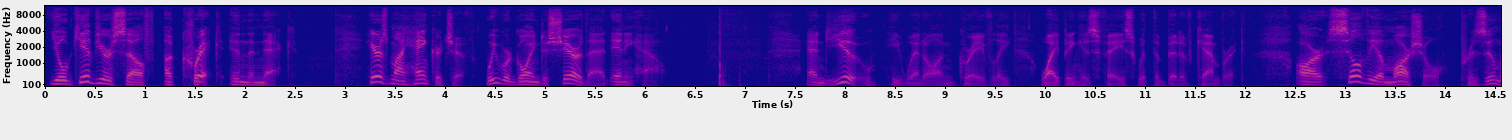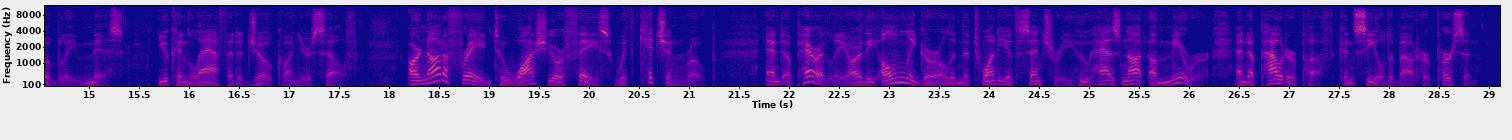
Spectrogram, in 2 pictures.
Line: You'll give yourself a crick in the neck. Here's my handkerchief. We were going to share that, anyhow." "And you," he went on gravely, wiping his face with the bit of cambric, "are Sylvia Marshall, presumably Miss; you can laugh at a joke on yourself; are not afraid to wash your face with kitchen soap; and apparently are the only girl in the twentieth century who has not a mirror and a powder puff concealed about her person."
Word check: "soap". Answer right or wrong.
wrong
